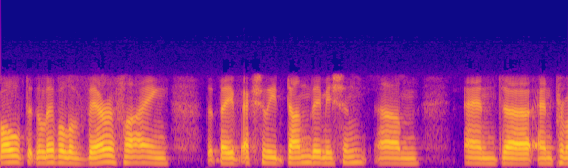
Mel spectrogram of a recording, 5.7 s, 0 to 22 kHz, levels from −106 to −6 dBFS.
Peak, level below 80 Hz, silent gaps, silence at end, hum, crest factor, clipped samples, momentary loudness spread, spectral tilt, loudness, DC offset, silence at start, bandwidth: -4 dBFS; -70 dBFS; none; 0 s; none; 18 dB; under 0.1%; 12 LU; -10 dB/octave; -21 LUFS; under 0.1%; 0 s; 3.7 kHz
